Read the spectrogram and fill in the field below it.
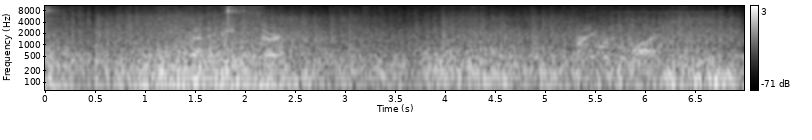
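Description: Machine gun fire in the WWII strategy game Steel Division during a US campaign battle at Sainte-Mère-Église, a dense, loud continuous rattle of gunfire and distant explosions filling the whole stretch.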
